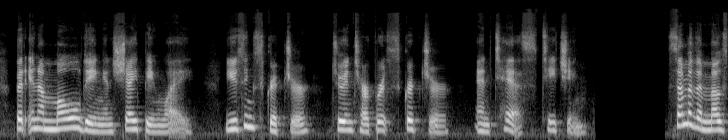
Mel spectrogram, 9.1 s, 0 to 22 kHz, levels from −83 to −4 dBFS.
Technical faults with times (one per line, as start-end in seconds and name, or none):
5.50-5.59 burst of packet loss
